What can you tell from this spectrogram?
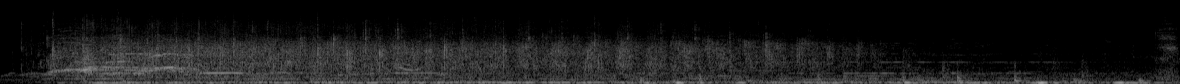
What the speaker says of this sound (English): Please join me in another big round of applause for Tacoma Musical Playhouse.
